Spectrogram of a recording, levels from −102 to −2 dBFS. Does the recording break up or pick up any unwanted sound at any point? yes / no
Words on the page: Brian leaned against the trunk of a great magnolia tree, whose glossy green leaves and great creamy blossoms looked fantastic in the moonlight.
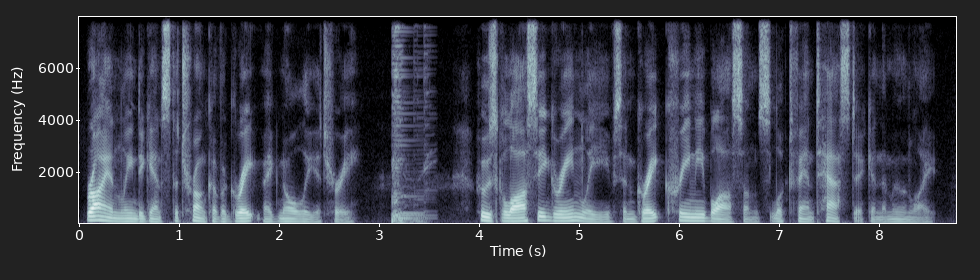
yes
